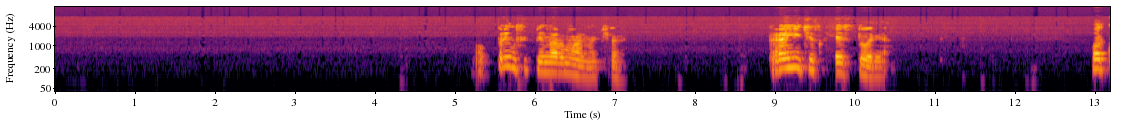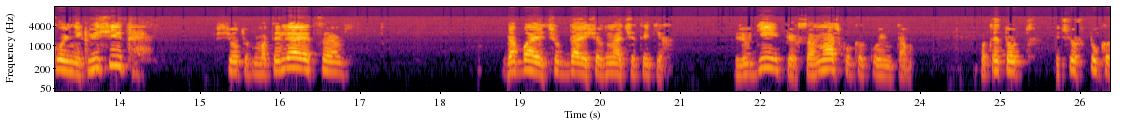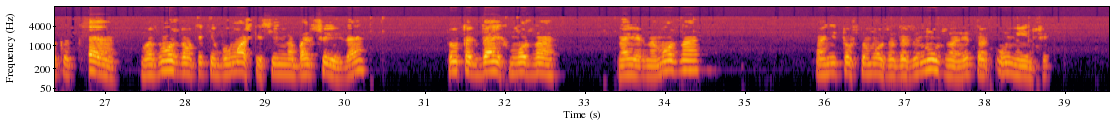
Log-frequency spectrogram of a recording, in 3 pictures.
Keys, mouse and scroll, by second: 4.6-5.7 middle drag, 6.4 shift+middle click, 8.0 middle click, 8.9-10.0 shift+middle drag, 11.7 click, 24.5 space, 30.4 click, 34.5 click, 37.1 click, 38.2 shift+middle click, 38.7 middle click.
